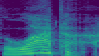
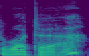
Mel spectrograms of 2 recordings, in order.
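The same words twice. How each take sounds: First: The word is pronounced in an odd, distorted way. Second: The word is pronounced in the ordinary way. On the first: "they pronounce them in a most odd way" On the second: "it's not water"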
